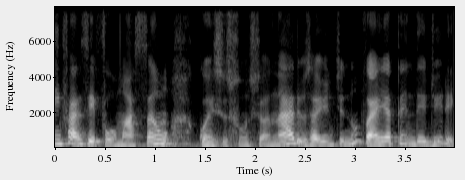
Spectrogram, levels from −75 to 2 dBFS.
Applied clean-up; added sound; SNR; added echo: none; Buzz; 20 dB; none.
